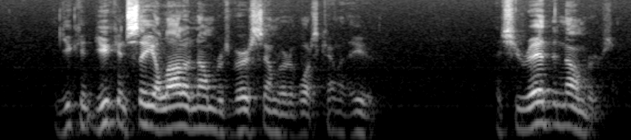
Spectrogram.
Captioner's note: none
